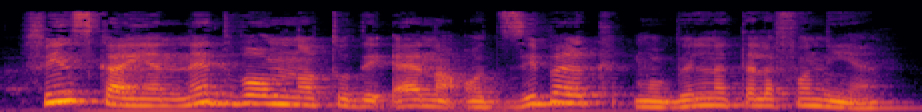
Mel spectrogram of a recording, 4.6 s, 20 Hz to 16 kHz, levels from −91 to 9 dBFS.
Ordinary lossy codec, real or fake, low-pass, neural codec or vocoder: MP3, 48 kbps; real; 14.4 kHz; none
